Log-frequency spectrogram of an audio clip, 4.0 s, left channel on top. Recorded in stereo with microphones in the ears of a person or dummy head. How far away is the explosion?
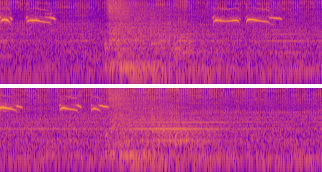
About 5 m.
